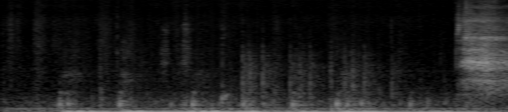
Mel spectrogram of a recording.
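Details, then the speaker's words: Person with Tourette syndrome whose tics are heightened after picking up a new tic in recent days: a rapid run of short, breathy grunting noises in a pause from speech, vocal tics. "picked up a new tic over the last couple of days, and they've been a little heightened. So that's why it's going a little nuts right now."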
